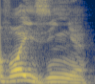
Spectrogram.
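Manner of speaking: "vozinha" pronounced as "voizinha"; an i slipped before the z of "vozinha"; inserted i glide. Shown as a demonstration. Teacher showing a form grandmothers can't take, i glide in "vozinha". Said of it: "a gente não pode falar".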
